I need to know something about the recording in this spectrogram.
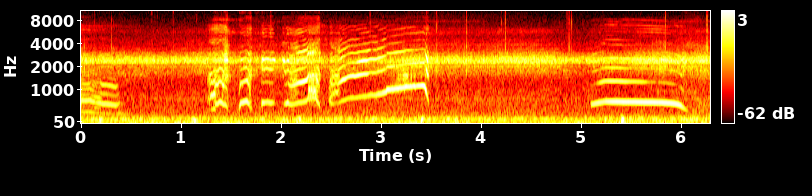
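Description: Excited, high-pitched cries and whoops from a tandem paraglider passenger at takeoff: a run of rising cries in the middle and one long held cry near the end, over wind rumbling on the microphone.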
